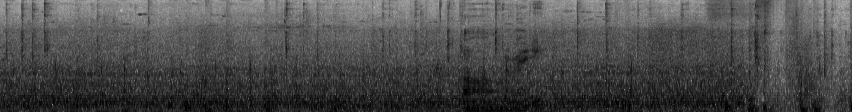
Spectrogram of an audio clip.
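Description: A steam locomotive rumbles along the rails.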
